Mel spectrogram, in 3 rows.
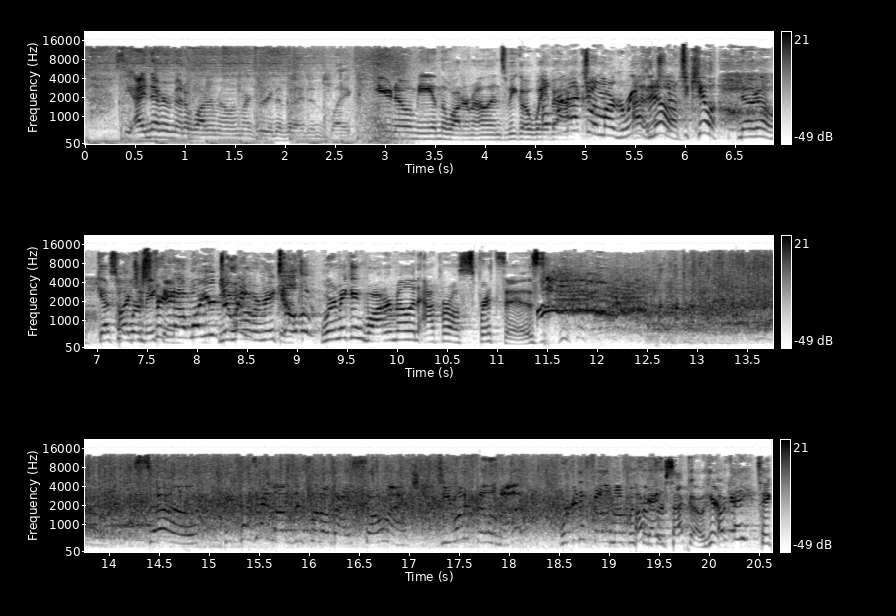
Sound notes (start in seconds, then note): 11.4 screaming; 12.4 audience laughing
